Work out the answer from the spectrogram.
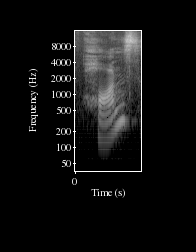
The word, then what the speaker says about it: Hans: research was done by hans and i'm pronouncing that in swedish i believe it's a german name originally h-a-n-s hans celia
